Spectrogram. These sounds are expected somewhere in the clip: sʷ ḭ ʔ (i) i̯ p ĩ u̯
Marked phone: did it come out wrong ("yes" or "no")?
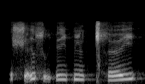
yes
